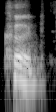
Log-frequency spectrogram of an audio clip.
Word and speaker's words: could: Now, in number one, the bold word is could. What is the silent consonant? L.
